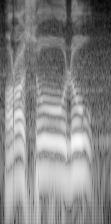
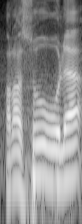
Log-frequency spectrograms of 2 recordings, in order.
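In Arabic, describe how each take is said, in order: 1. تنتهي الكلمة بالضمة. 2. تنتهي الكلمة بالفتحة. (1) "الواجب أن يقول رسول" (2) "بالنصب"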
